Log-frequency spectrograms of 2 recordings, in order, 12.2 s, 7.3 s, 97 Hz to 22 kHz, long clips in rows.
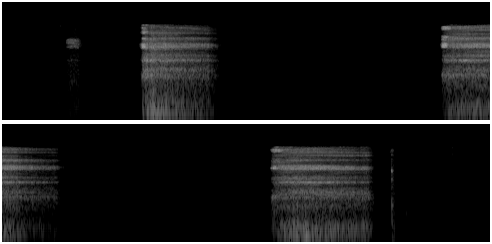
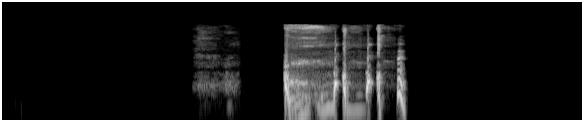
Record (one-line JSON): {"exhalation_length": "12.2 s", "exhalation_amplitude": 3365, "exhalation_signal_mean_std_ratio": 0.37, "cough_length": "7.3 s", "cough_amplitude": 29166, "cough_signal_mean_std_ratio": 0.24, "survey_phase": "beta (2021-08-13 to 2022-03-07)", "age": "18-44", "gender": "Female", "wearing_mask": "No", "symptom_cough_any": true, "symptom_runny_or_blocked_nose": true, "symptom_fatigue": true, "symptom_headache": true, "symptom_change_to_sense_of_smell_or_taste": true, "symptom_onset": "12 days", "smoker_status": "Never smoked", "respiratory_condition_asthma": false, "respiratory_condition_other": false, "recruitment_source": "REACT", "submission_delay": "2 days", "covid_test_result": "Negative", "covid_test_method": "RT-qPCR"}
